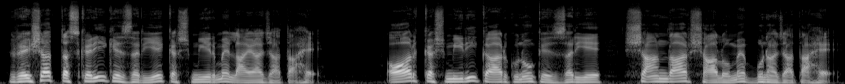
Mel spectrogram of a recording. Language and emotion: Urdu, neutral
